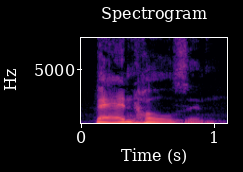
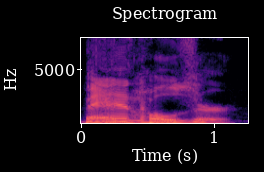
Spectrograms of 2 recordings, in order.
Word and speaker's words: Banholzer: So, Mr. John Banholzen. Nope. What is it? There's no N. Holzer. There you go. It's John Banholzer.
